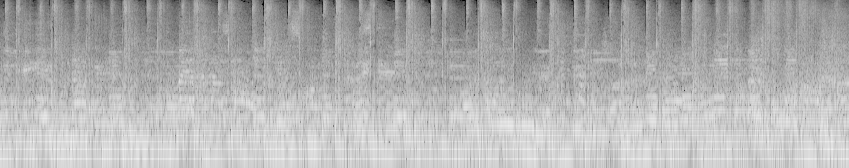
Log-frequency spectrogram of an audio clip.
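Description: Swedish dansband playing live on stage: electric bass, drums and guitar in a steady rock-and-roll beat.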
